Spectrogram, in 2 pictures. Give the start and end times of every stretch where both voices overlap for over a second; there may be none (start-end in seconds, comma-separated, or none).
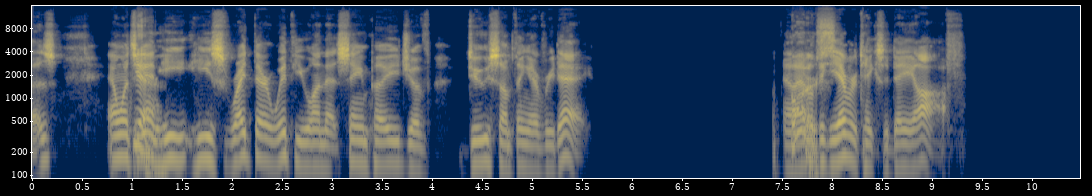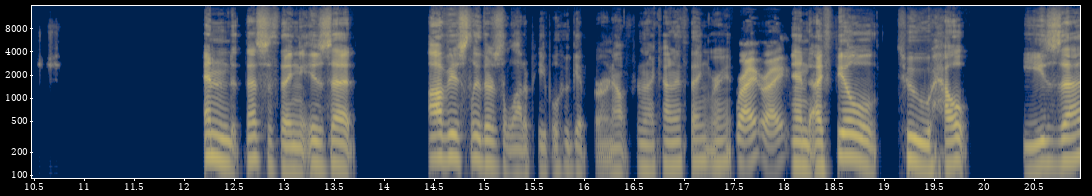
none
